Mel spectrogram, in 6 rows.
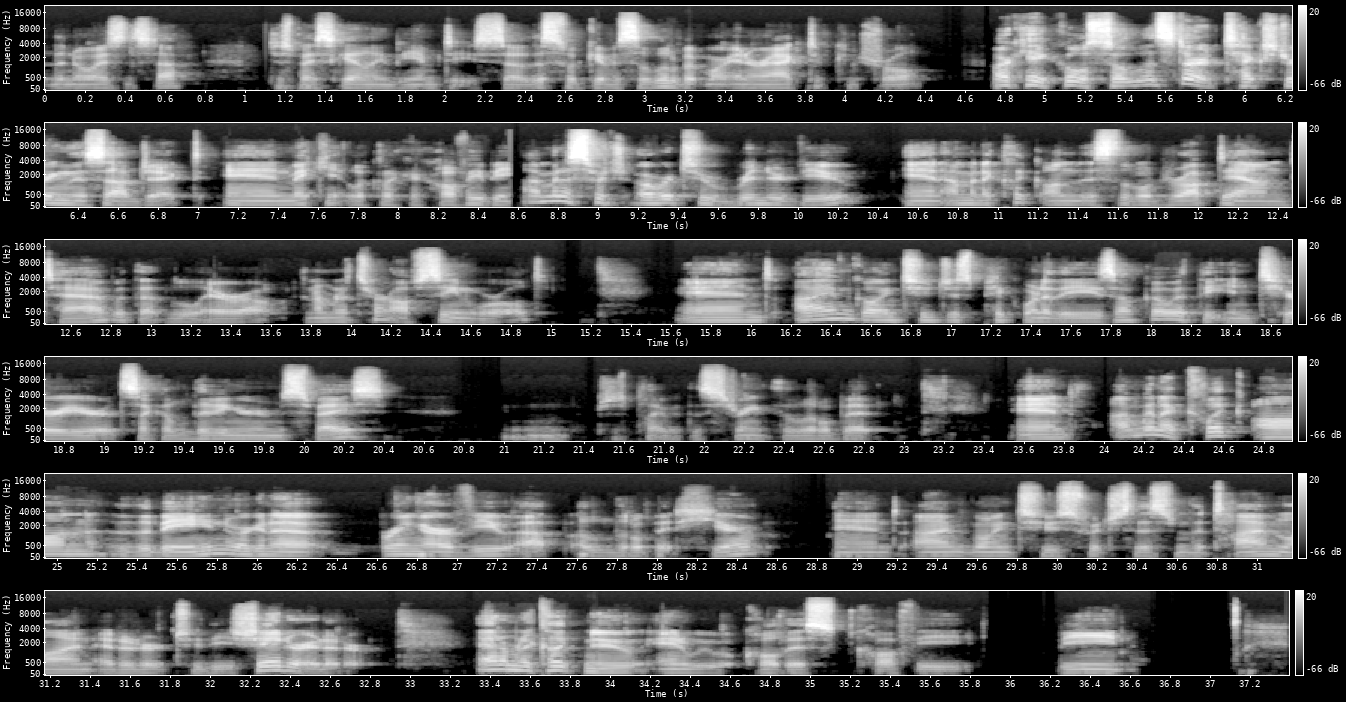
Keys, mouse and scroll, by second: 0.2 s, 1.2-1.6 middle drag, 1.6 s, 2.4-2.7 middle drag, 2.9-3.3 middle drag, 3.3 middle click, 3.6 s, 3.9 z, 10.6-22.5 middle drag, 22.7 middle click, 23.1 shift+middle click, 23.9 click, 25.7 middle click, 26.1 click, 26.8 shift+drag, 27.5 shift+drag, 28.7 n, 29.7-31.6 drag, 33.8 click, 34.8 click, 35.1 f, 35.4 e, 35.9 click, 37.2 click.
